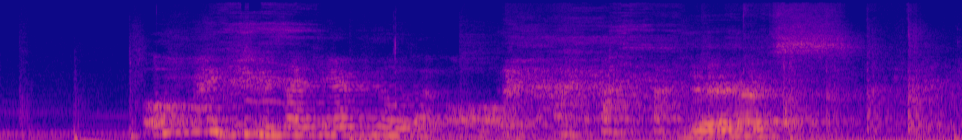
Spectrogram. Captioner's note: clapping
